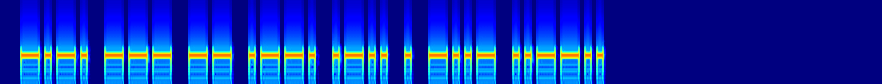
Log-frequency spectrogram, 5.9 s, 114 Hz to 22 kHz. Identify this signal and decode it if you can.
Morse code, heard as a keyed tone, about 29 wpm, 700 Hz. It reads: COMPLEX?
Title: Sentences from Top 1000 Words - Review Part 6 - 30wpm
